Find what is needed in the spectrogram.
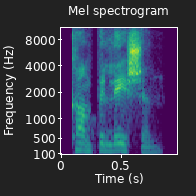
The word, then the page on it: compilation: Indian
